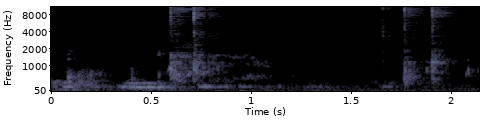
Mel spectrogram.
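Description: Faint computer mouse clicks over near silence, a couple of them about a second apart, as text is selected and right-clicked to copy it.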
